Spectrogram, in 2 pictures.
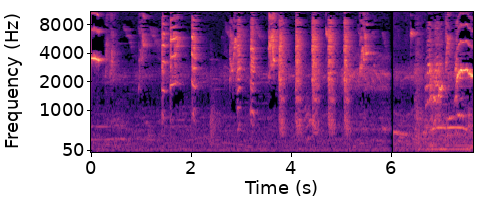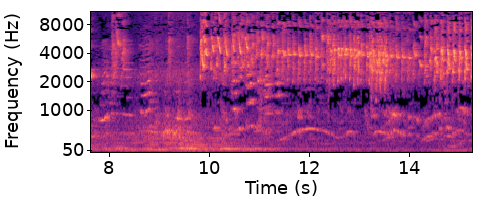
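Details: Javan myna (jalak kebo) mimicking a lovebird's rapid chattering: sharp, shrill chirps about three per second, then squeaky whistled phrases over a steady high hiss; a caged songbird in full song, intended as training audio for other mynas.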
